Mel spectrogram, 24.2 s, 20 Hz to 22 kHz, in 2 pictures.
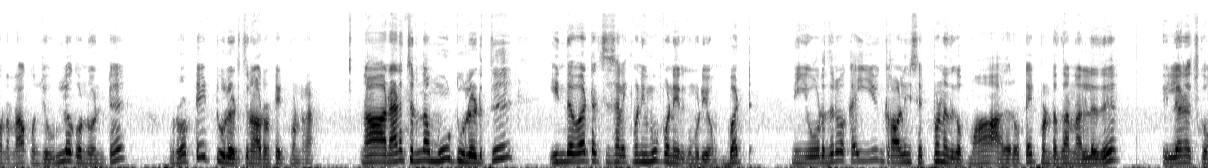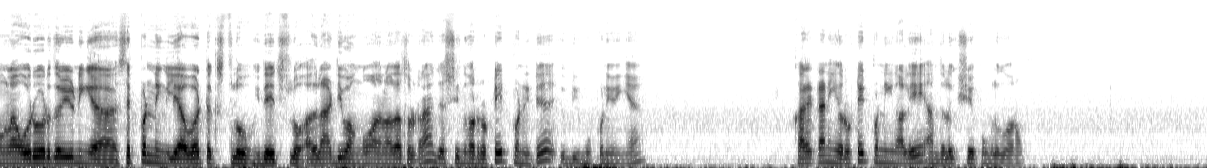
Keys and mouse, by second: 0.6 click, 1.2 r, 3.0 click, 3.3 ctrl+z, 5.0 Tab, 6.4 g, 6.9 ctrl+z, 7.5 Tab, 10.2 r, 10.9 click, 11.1 ctrl+z, 13.9 Tab, 15.7 r, 17.2 g, 18.0 click, 18.3 r, 19.7 g, 20.2 click, 20.5 r, 21.4 click, 21.6 g, 22.7 click, 23.0 r, 24.0 click.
